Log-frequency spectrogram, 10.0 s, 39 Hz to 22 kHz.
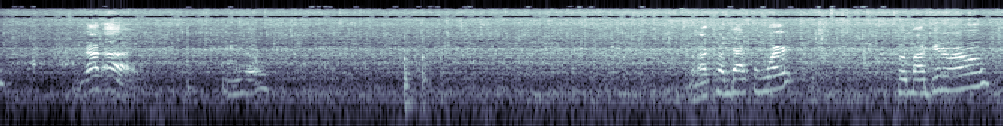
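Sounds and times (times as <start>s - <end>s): kitchen tap running: 0.0s - 10.0s
brief knock: 4.0s - 4.4s.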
